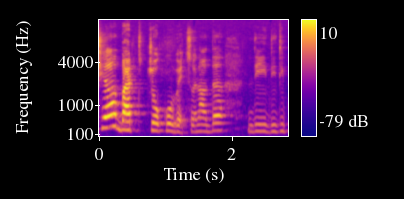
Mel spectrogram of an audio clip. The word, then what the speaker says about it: Djokovic: So this is Djokovic, which means this, you don't need the D, Djokovic. So this, there is no H here but Djokovic.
